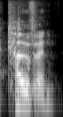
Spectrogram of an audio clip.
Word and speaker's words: Coven: Yeah, Coven. Like, why don't you call it Coven? Well, that sounds stupid. That sounds like an oven. It's like, but that's how that's how you say it.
